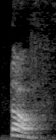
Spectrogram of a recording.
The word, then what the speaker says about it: turf: फिर मैंने लिखा है TURF, टफ। आर की साउंड नहीं आएगी, टफ, इसे ऐसे ही प्रोनाउंस करेंगे।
